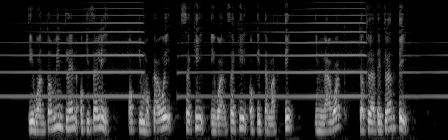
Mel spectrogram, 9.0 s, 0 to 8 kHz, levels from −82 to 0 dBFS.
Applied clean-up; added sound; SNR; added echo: none; Trumpet; 14 dB; reverberation time 0.2 s.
